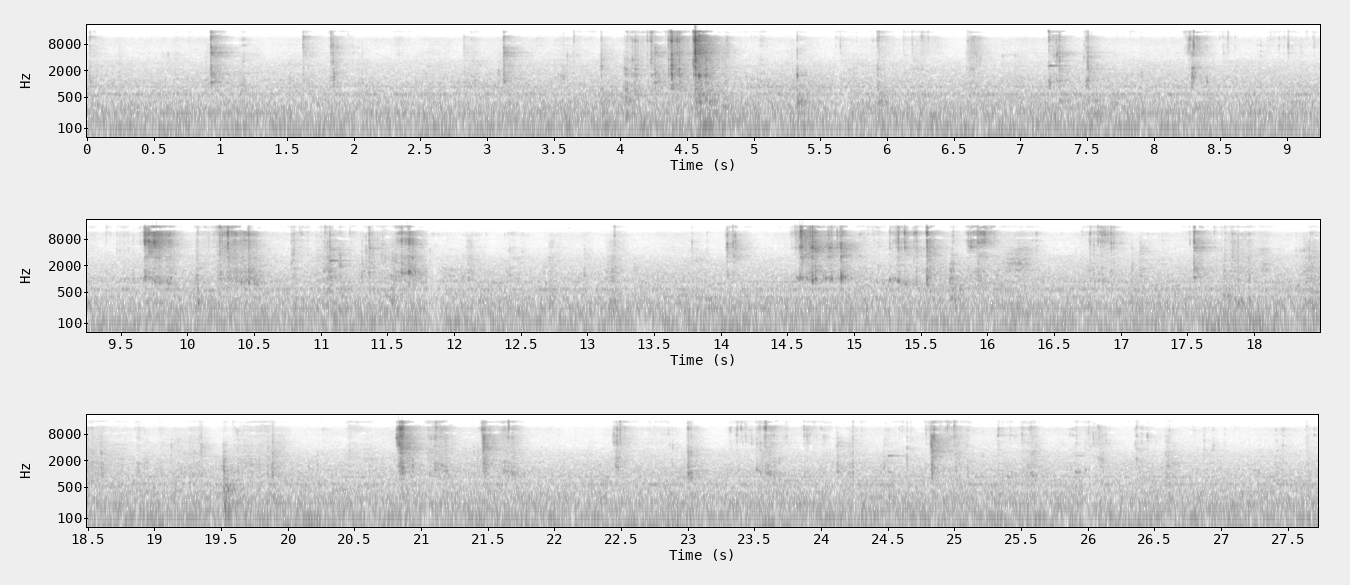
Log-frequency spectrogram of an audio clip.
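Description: Close-miked eating: chewing with scattered short clicks and snaps over a faint steady hum.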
